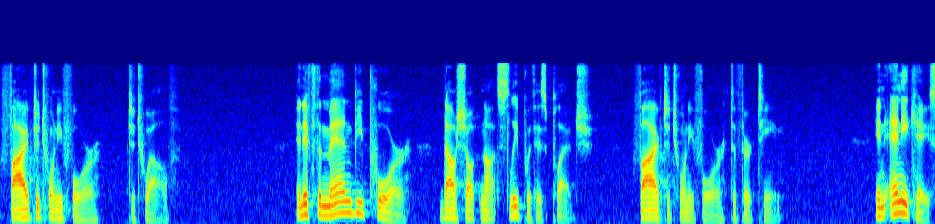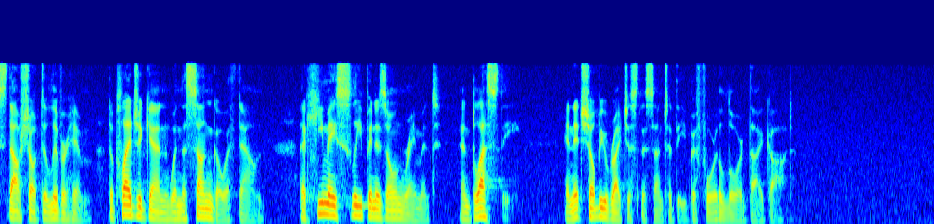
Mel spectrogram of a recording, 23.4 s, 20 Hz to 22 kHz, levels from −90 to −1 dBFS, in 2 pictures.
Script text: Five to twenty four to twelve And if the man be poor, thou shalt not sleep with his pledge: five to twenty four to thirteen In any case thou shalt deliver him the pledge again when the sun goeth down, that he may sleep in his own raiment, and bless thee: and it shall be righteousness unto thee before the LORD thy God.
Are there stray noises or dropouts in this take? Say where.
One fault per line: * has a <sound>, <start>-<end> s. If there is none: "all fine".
all fine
